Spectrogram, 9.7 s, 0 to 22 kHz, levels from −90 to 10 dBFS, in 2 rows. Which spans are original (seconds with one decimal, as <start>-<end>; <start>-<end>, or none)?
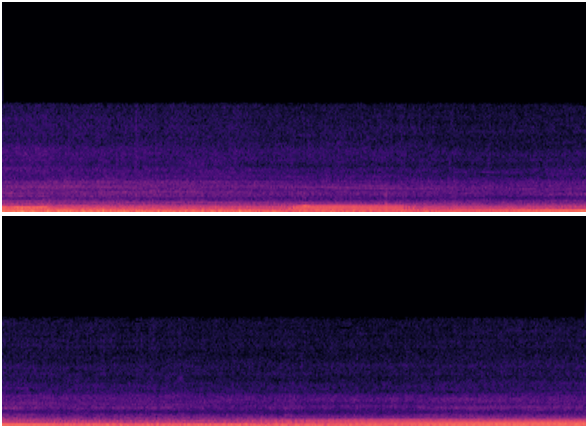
0.0-9.7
